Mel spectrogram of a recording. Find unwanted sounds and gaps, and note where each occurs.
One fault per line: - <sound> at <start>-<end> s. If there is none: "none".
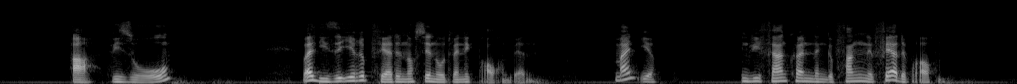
none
